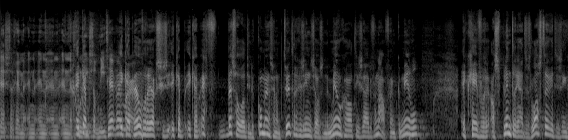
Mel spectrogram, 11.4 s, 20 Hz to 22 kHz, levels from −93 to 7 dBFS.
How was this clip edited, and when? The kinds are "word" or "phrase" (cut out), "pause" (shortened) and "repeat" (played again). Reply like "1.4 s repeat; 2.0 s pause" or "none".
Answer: 2.8 s phrase; 4.9 s word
